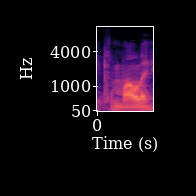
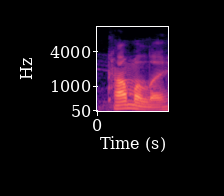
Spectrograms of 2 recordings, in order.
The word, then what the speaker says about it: Kamala: It's kind of like when people mispronounce Vice President Kamala Harris. They say Kamala Harris when it's actually Kamala Harris.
